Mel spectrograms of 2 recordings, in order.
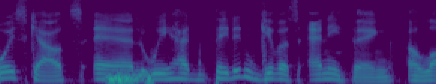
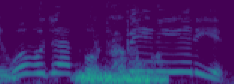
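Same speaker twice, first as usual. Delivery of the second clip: very high, louder mob voices; sketch exchange; 14 semitones higher, 10 dB louder than usual. Retold or imitated. Final take of the sketch, very high and louder. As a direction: fire both lines in high gangster voice. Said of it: "I hit him".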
